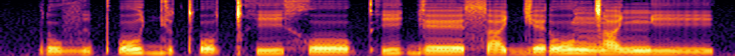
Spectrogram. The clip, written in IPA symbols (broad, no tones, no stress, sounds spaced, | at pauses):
ɾ u v i pʼ o ɟ u tʼ o ǀʰ i x oː kʼ i ɡ eː s a ɟ e ɾ o ŋ͡ǀ a ɲ i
